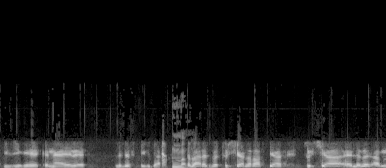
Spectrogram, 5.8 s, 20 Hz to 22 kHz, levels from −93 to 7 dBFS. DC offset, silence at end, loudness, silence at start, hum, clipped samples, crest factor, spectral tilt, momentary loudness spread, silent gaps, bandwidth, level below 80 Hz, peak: under 0.1%; 0 s; -22 LUFS; 0.05 s; none; under 0.1%; 16 dB; -6.5 dB/octave; 7 LU; none; 10 kHz; -64 dBFS; -6 dBFS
